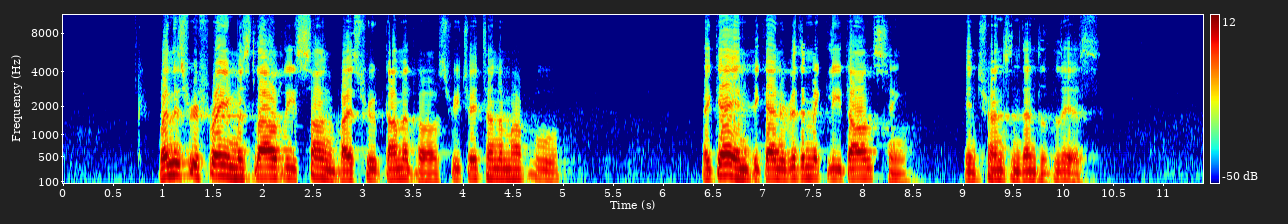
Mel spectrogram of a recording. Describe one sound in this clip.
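An elderly man speaks calmly and close into a microphone.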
